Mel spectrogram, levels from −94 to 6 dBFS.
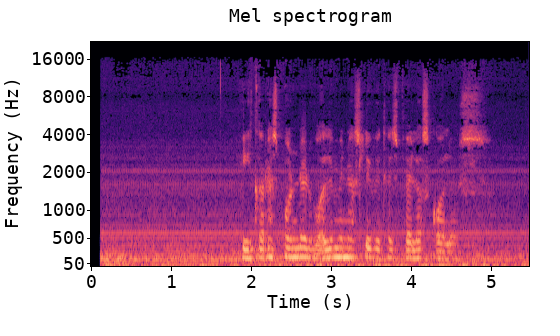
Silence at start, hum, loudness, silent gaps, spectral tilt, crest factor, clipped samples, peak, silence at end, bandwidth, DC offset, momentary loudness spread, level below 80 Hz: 0.1 s; none; -15 LUFS; none; -6.5 dB/octave; 12 dB; under 0.1%; -2 dBFS; 0 s; 14.5 kHz; under 0.1%; 14 LU; -30 dBFS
